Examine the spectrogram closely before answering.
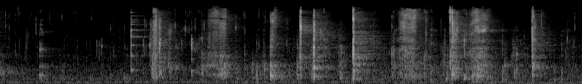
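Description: Close-up eating sounds of a person sucking and chewing braised pig's trotter: wet smacks, sucking and slurping, with many sharp irregular clicks.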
